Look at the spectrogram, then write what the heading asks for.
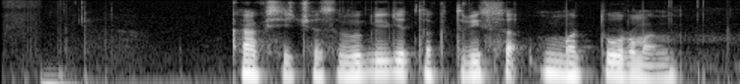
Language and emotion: Russian, neutral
